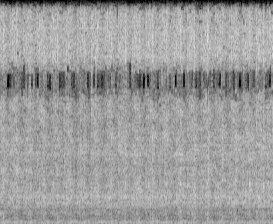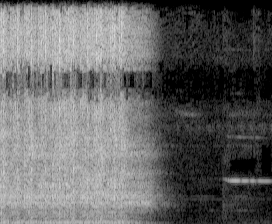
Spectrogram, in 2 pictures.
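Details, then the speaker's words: Jeep Cherokee XJ stroker, newly rebuilt engine, first run after fixing the oiling issue and crank sensor position, exhaust open after the header: runs evenly about four seconds with no knock or misfire, then shuts off cleanly; normal running. "i am beat that took clock out of me but it runs and it started first try i'm super impressed with that"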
